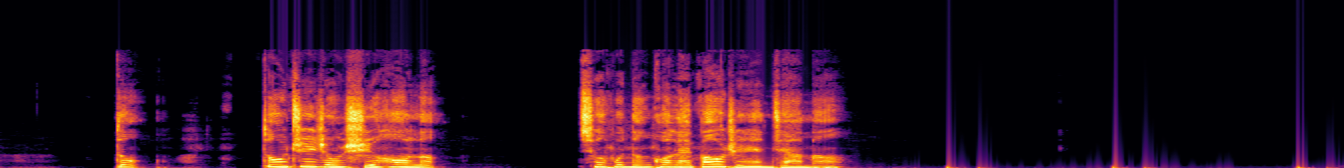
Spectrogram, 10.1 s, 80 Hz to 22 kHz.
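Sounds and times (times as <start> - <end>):
speech: 0.9 - 1.1, 2.0 - 3.4, 4.4 - 6.4
fast heartbeat: 6.8 - 7.6, 8.2 - 8.9, 9.6 - 10.0.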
